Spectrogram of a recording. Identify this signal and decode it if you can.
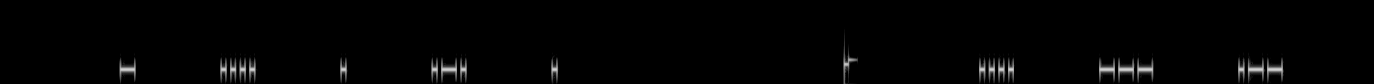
Morse code, heard as a keyed tone, about 25 wpm, spaced as for 9 wpm, 700 Hz. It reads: THERE HOW
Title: 6x Character Spacing - Top 100 Words - 25wpm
